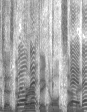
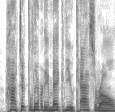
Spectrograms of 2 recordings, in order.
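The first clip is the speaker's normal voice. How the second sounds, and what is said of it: Put-on old Southern woman accent. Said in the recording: “Did you hear that accent? ... That was pretty good. That was kind of bad. ... Why would you do it as an old Southern white woman?”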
